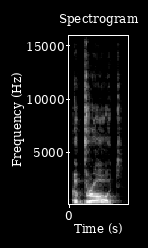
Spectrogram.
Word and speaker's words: abroad: So I stress here fa, and in the word abroad, broad. Oh, the second syllable contains the long vowel o.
